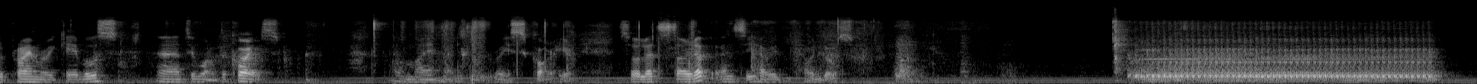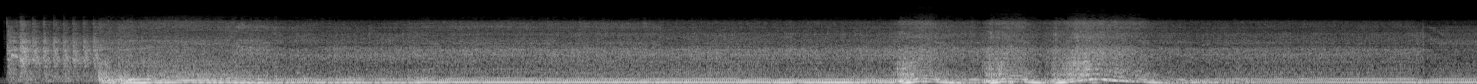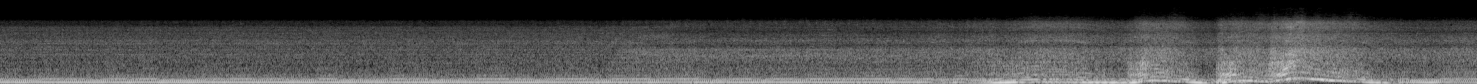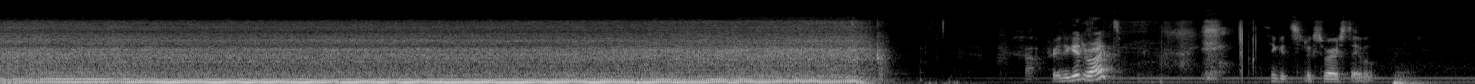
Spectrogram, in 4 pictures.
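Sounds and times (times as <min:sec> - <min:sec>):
engine revving in throttle blips: 0:14.8 - 0:53.2
race car engine idling: 0:15.8 - 0:23.7.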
